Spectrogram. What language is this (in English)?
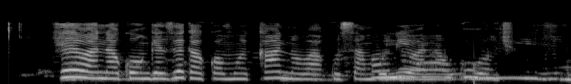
Swahili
